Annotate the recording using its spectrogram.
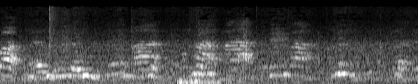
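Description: Children's voices chattering and calling while playing in the background, with a short low thump about two seconds in.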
